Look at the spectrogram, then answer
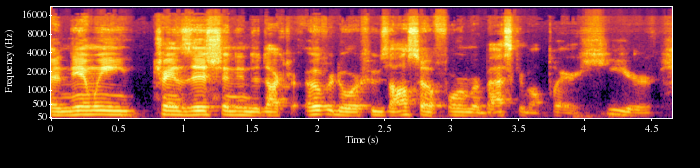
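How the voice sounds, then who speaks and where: At a moderate pace, a man speaks in an East Tennessee accent. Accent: East Tennessee Southern US. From Upper East Tennessee. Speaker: college athletics director. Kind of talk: interview. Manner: frequent fillers and repetitions.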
